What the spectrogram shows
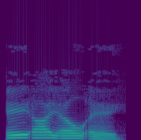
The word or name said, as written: aila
